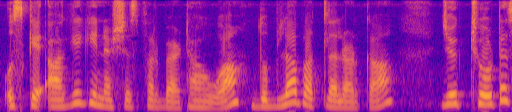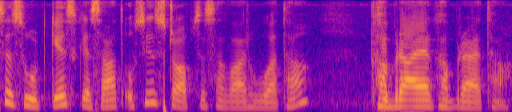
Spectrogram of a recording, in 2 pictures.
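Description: A woman reading an Urdu textbook aloud, with careful, measured delivery and steady pauses between items. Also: fairly low pitch. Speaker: textbook reader.

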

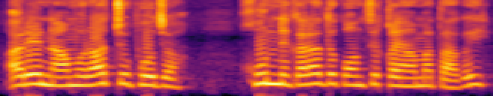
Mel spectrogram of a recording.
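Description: A woman's voice: a little high, fairly even intonation, a little mellow, voice pushed up, lightly acted. A woman reading the part of a busy, flustered housewife who exclaims and scolds.

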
